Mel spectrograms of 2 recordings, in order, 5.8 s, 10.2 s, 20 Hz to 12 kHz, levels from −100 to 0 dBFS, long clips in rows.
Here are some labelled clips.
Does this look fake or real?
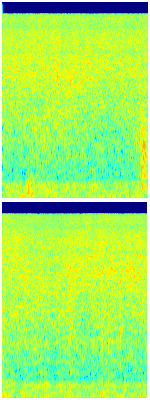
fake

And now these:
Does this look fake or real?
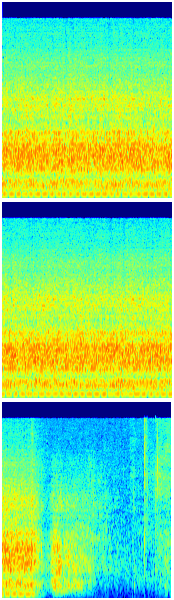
real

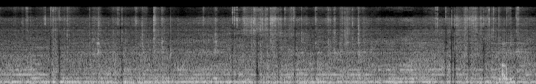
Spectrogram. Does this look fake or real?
fake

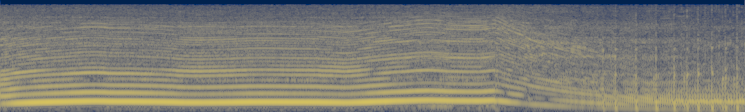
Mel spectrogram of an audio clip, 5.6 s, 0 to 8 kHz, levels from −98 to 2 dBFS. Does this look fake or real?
real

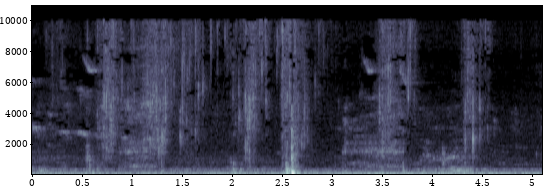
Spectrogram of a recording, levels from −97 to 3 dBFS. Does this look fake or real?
real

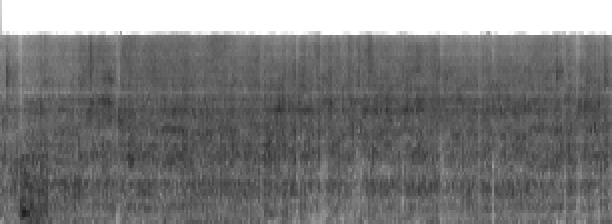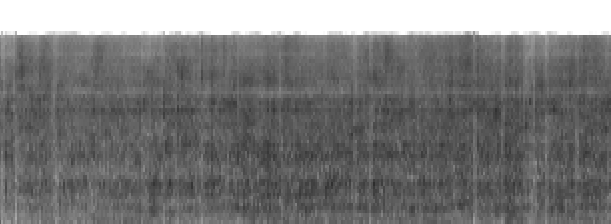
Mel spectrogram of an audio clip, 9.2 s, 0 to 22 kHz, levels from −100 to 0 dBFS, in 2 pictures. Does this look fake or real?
fake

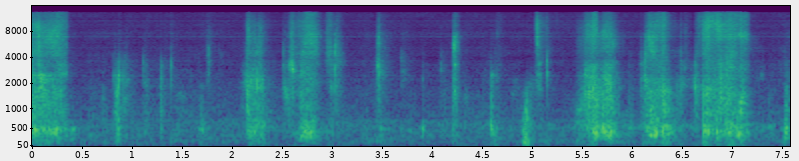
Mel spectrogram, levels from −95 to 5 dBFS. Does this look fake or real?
fake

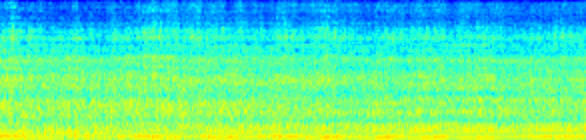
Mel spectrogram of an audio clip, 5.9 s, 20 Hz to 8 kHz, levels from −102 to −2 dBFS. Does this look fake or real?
real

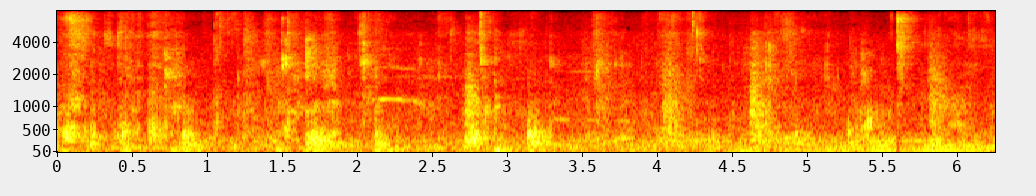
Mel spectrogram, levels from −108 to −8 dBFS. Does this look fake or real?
real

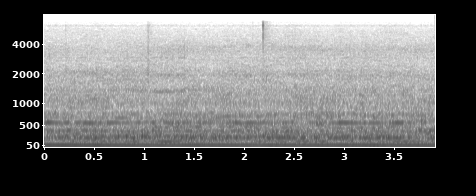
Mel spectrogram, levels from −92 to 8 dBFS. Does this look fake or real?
fake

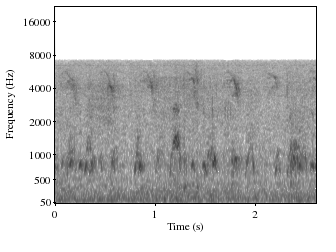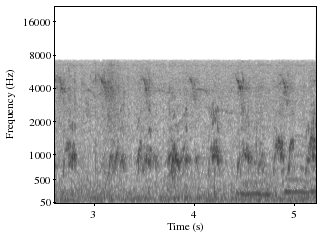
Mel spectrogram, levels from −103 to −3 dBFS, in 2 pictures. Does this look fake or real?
real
